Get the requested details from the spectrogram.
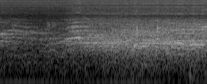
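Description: A crowd cheers loudly and the cheering swells.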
